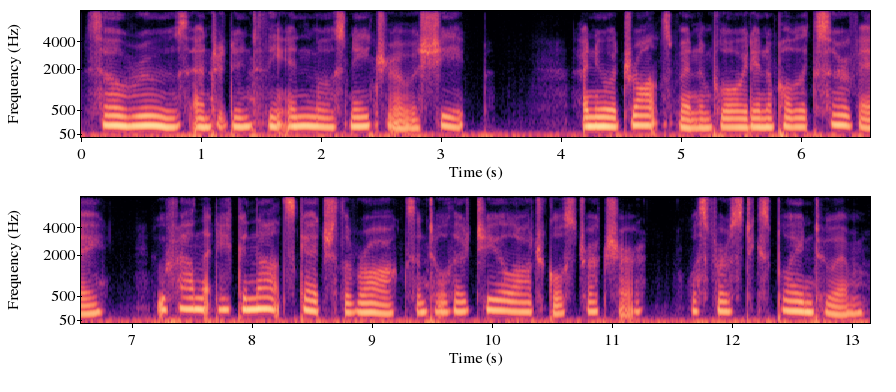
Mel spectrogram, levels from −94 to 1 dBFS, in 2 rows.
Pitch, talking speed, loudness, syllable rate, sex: 180 Hz, 170 wpm, -17 LUFS, 4.8 syllables/s, female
